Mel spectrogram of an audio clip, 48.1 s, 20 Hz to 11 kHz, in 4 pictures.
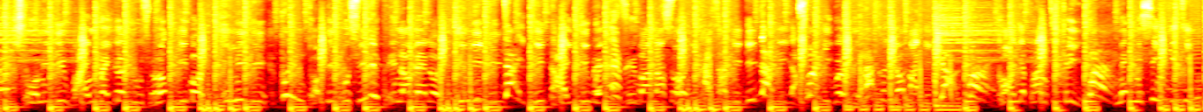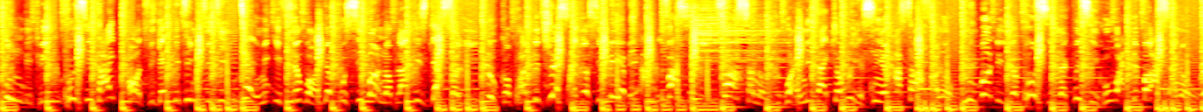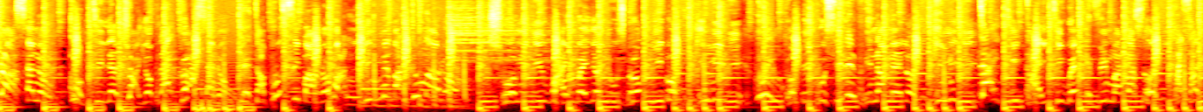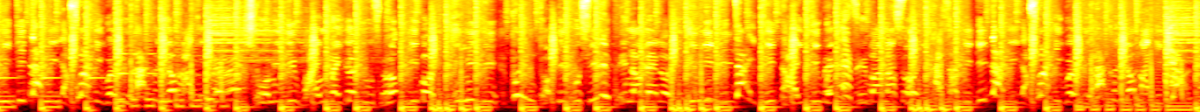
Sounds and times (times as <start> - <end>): Music: 0.0 - 48.0.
